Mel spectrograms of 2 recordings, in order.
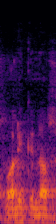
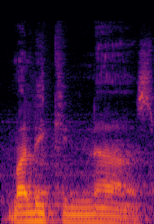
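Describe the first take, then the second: First: It is recited quickly, running phrases together. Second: It is recited slowly, with a stop after. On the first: What is read is not clear. The speaker calls it wrong. "dengan seperti orang terburu-buru" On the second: Each part is given its due. The speaker calls it right. "pelan-pelan ... berhenti"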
